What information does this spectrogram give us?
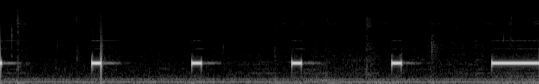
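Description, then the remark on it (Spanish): A radio time signal marking 10 in the morning: four short, evenly spaced high beeps one second apart, then a longer sustained beep of the same pitch marking the hour, over a low steady hum. “Ese sonido que está ahí, ese.”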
